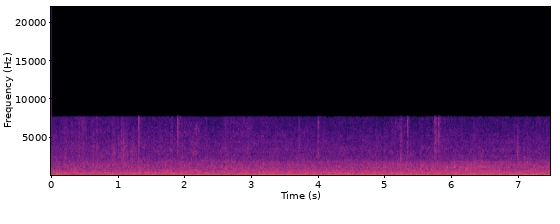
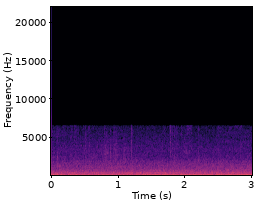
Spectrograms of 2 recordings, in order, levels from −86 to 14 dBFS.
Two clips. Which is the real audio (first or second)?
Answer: second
